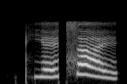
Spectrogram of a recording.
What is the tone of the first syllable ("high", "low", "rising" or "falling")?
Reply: rising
